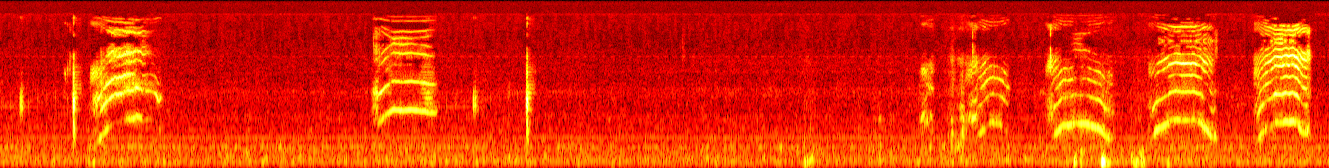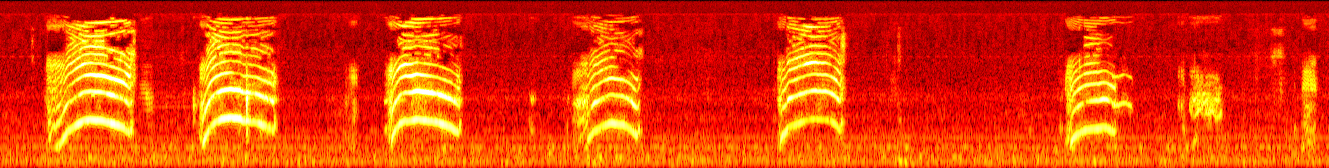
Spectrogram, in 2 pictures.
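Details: Young kittens with their mother in a box at bedtime, indoors: a run of high, thin, arched meows, about a dozen calls spaced roughly one to two seconds apart, the busiest stretch in the middle, over a quiet room hum.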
